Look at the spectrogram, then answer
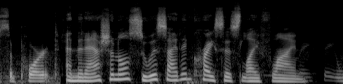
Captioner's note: voice-over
